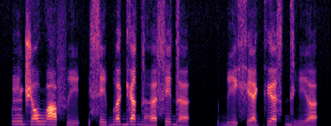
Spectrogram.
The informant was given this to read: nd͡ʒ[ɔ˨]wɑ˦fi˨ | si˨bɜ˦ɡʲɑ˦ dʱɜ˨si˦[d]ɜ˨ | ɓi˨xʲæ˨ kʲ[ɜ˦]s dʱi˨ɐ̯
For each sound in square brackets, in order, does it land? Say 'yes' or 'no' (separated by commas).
no, yes, yes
